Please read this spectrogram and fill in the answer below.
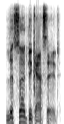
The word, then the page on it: lysergic acid: British English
